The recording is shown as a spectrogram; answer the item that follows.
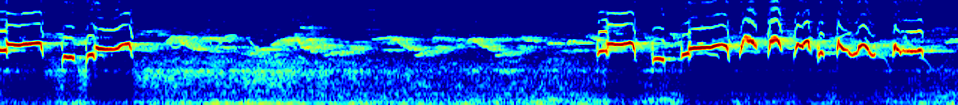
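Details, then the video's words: Oriental magpie-robin lure song meant to spark singing in untrained birds: short whistled notes at the start, a soft murmuring gap, then a dense, rapid flurry of bright, warbling whistles. "kicauan Kacer pemikat"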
